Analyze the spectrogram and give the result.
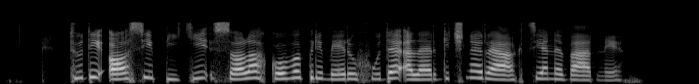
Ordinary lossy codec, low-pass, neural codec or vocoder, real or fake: none; 7.2 kHz; none; real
